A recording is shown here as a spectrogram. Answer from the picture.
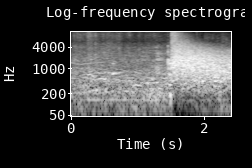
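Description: A starting gun fires once, about one and a half seconds in: a sharp crack that rings on in the large indoor hall, signalling the start of the race. Voices murmur in the background.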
